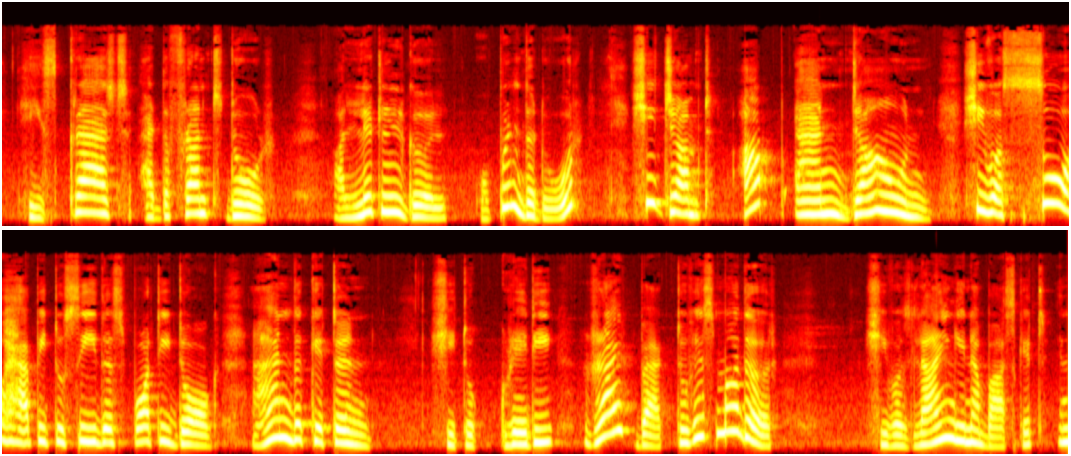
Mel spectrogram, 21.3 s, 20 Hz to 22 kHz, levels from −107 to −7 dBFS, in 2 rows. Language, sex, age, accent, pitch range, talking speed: Hindi, female, 50-69, native, 195-275 Hz, 125 wpm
